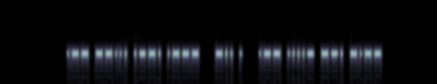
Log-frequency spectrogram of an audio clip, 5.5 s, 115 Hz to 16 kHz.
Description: Morse code, heard as a keyed tone, about 40 wpm, 700 Hz. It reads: W7PJ DE W4GY
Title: USA Callsign DE Callsign - 4 Characters - 40wpm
